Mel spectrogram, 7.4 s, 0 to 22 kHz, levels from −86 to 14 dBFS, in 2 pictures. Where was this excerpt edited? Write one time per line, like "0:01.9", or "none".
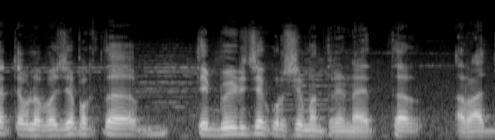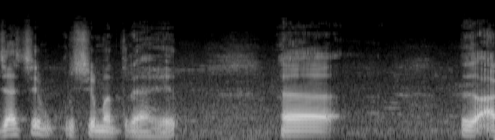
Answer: none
